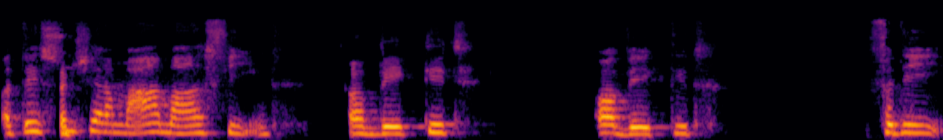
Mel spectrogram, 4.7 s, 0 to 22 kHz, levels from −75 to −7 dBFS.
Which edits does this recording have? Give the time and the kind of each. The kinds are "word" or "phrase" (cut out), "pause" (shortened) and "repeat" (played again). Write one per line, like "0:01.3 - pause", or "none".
none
